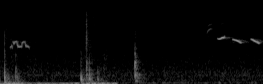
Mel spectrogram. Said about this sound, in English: On the opposite side of the tower on the roof, a small thrush.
